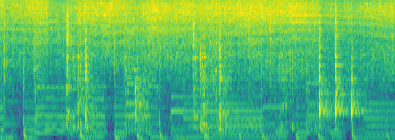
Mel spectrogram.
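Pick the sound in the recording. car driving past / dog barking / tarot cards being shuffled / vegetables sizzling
vegetables sizzling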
